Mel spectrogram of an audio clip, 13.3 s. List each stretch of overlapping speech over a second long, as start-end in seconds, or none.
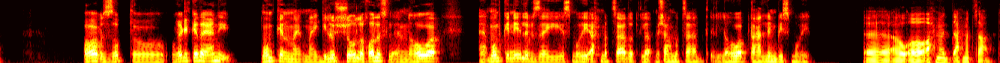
none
